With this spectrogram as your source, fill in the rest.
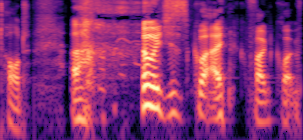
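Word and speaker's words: Toht: The sinister Gestapo agent, whose name is written Tont, but is apparently just pronounced Todd, which is I find quite funny.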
